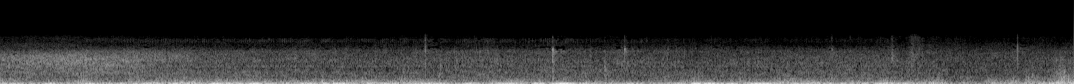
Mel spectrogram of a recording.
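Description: Wind buffeting the microphone of a camera on a moving bicycle, a steady low rumble mixed with tyre and road noise, and a car passing in the first second or two.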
